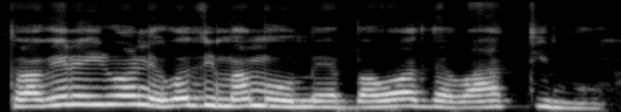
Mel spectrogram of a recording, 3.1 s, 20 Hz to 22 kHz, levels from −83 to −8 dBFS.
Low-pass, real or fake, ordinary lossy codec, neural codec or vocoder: 19.8 kHz; fake; none; autoencoder, 48 kHz, 128 numbers a frame, DAC-VAE, trained on Japanese speech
